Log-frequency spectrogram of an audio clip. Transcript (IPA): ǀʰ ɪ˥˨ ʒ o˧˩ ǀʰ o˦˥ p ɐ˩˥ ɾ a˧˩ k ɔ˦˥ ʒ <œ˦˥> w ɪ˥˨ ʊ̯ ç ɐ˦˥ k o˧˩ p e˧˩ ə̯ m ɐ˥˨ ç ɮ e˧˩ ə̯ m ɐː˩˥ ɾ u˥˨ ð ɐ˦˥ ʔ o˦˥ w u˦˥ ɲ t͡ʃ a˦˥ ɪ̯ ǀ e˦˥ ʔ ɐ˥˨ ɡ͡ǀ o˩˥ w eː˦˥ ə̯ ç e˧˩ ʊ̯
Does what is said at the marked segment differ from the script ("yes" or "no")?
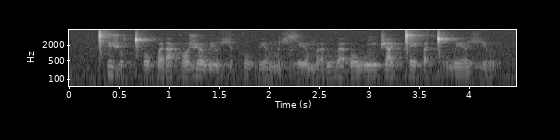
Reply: no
